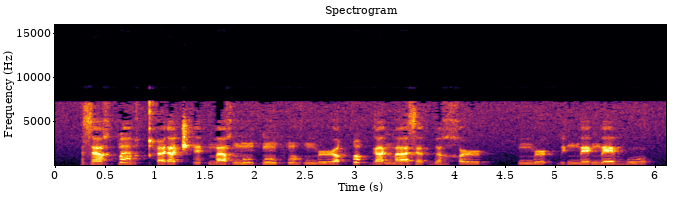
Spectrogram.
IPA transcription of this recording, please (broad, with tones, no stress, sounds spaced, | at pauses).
z a˧ ʁ k͡p ã˧ ʁ qʰ ɪ˩˥ ɾ a˧ t͡ʃʼ ɛ̃˩˥ ʔ m a˩˥ ʁ ŋ͡m õ˥˧ k͡p õ˥˧ f õ˧ ʁ ŋ͡m ə˞˩˥ q õ˥˧ ʔ ɡ a˥˧ ŋ͡m a˩˥ z ɐ˧ ɡ͡b ɐ˧ ʁ χ ə˞˥˧ | ŋ͡m ə˞˩˥ ʔ ɓ ɪ˧ ŋ͡m ɛ˩˥ ŋ͡m ɛ˧ v o˩˥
